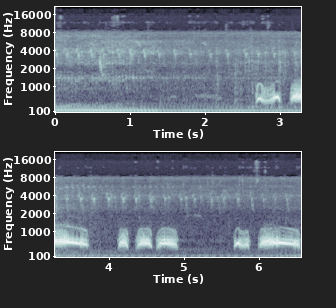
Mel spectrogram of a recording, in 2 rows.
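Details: Spotted dove, a stuttering 'gagap tindan' (sepatah) song style, recorded 23 January 2022: after a low steady hum, loud mellow coos come in short grouped bursts, one long rolling note followed by two or three clipped notes.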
